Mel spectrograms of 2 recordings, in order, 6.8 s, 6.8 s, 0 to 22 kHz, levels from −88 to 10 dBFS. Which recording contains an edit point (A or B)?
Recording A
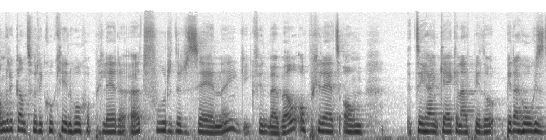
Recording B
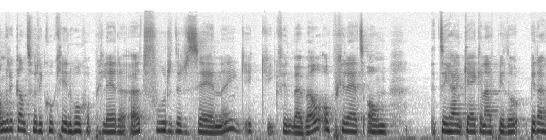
A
